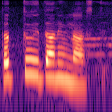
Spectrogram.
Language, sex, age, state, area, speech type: Sanskrit, male, 18-30, Bihar, rural, spontaneous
